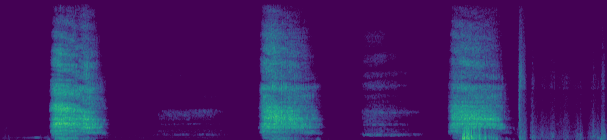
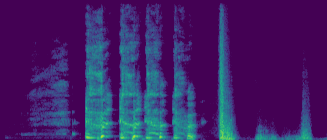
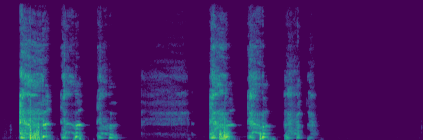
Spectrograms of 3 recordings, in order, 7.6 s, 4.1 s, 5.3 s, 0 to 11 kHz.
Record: exhalation_length: 7.6 s
exhalation_amplitude: 21966
exhalation_signal_mean_std_ratio: 0.4
cough_length: 4.1 s
cough_amplitude: 32768
cough_signal_mean_std_ratio: 0.42
three_cough_length: 5.3 s
three_cough_amplitude: 32768
three_cough_signal_mean_std_ratio: 0.37
survey_phase: beta (2021-08-13 to 2022-03-07)
age: 18-44
gender: Male
wearing_mask: 'No'
symptom_cough_any: true
symptom_runny_or_blocked_nose: true
symptom_shortness_of_breath: true
symptom_headache: true
smoker_status: Never smoked
respiratory_condition_asthma: false
respiratory_condition_other: false
recruitment_source: Test and Trace
submission_delay: 1 day
covid_test_result: Negative
covid_test_method: ePCR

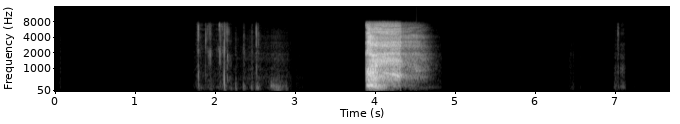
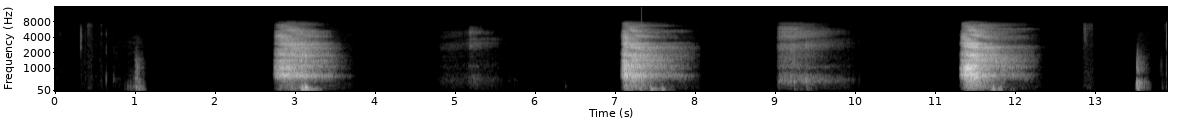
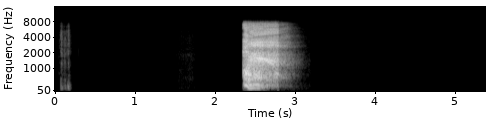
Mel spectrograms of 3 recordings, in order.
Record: three_cough_length: 7.7 s
three_cough_amplitude: 23035
three_cough_signal_mean_std_ratio: 0.19
exhalation_length: 13.9 s
exhalation_amplitude: 13084
exhalation_signal_mean_std_ratio: 0.24
cough_length: 5.4 s
cough_amplitude: 24550
cough_signal_mean_std_ratio: 0.23
survey_phase: alpha (2021-03-01 to 2021-08-12)
age: 45-64
gender: Female
wearing_mask: 'No'
symptom_fatigue: true
symptom_fever_high_temperature: true
symptom_headache: true
symptom_change_to_sense_of_smell_or_taste: true
symptom_onset: 4 days
smoker_status: Ex-smoker
respiratory_condition_asthma: false
respiratory_condition_other: false
recruitment_source: Test and Trace
submission_delay: 2 days
covid_test_result: Positive
covid_test_method: RT-qPCR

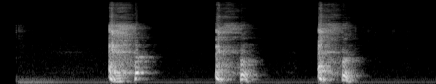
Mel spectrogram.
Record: three_cough_length: 4.4 s
three_cough_amplitude: 32238
three_cough_signal_mean_std_ratio: 0.37
survey_phase: beta (2021-08-13 to 2022-03-07)
age: 45-64
gender: Male
wearing_mask: 'No'
symptom_sore_throat: true
symptom_onset: 12 days
smoker_status: Ex-smoker
respiratory_condition_asthma: false
respiratory_condition_other: false
recruitment_source: REACT
submission_delay: 5 days
covid_test_result: Negative
covid_test_method: RT-qPCR
influenza_a_test_result: Negative
influenza_b_test_result: Negative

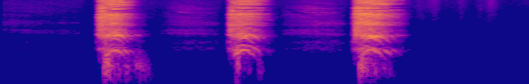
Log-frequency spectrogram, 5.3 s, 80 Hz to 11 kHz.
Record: exhalation_length: 5.3 s
exhalation_amplitude: 3039
exhalation_signal_mean_std_ratio: 0.36
survey_phase: beta (2021-08-13 to 2022-03-07)
age: 45-64
gender: Female
wearing_mask: 'No'
symptom_cough_any: true
symptom_runny_or_blocked_nose: true
symptom_shortness_of_breath: true
symptom_onset: 9 days
smoker_status: Never smoked
respiratory_condition_asthma: true
respiratory_condition_other: false
recruitment_source: REACT
submission_delay: 1 day
covid_test_result: Negative
covid_test_method: RT-qPCR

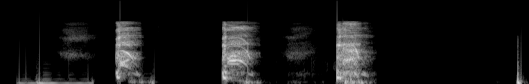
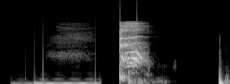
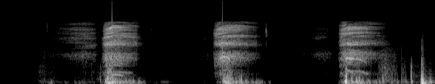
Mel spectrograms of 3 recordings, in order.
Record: three_cough_length: 5.3 s
three_cough_amplitude: 30041
three_cough_signal_mean_std_ratio: 0.34
cough_length: 2.3 s
cough_amplitude: 28632
cough_signal_mean_std_ratio: 0.44
exhalation_length: 4.4 s
exhalation_amplitude: 26376
exhalation_signal_mean_std_ratio: 0.38
survey_phase: alpha (2021-03-01 to 2021-08-12)
age: 18-44
gender: Male
wearing_mask: 'No'
symptom_cough_any: true
symptom_fatigue: true
symptom_headache: true
symptom_change_to_sense_of_smell_or_taste: true
symptom_loss_of_taste: true
symptom_onset: 5 days
smoker_status: Never smoked
respiratory_condition_asthma: false
respiratory_condition_other: false
recruitment_source: Test and Trace
submission_delay: 2 days
covid_test_result: Positive
covid_test_method: ePCR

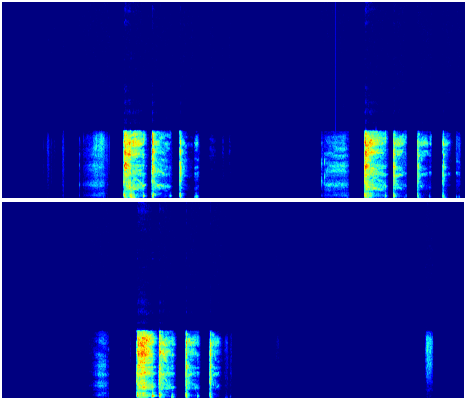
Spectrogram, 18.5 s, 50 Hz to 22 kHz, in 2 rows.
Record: three_cough_length: 18.5 s
three_cough_amplitude: 32664
three_cough_signal_mean_std_ratio: 0.21
survey_phase: beta (2021-08-13 to 2022-03-07)
age: 45-64
gender: Female
wearing_mask: 'No'
symptom_none: true
smoker_status: Never smoked
respiratory_condition_asthma: true
respiratory_condition_other: false
recruitment_source: REACT
submission_delay: 3 days
covid_test_result: Negative
covid_test_method: RT-qPCR
influenza_a_test_result: Unknown/Void
influenza_b_test_result: Unknown/Void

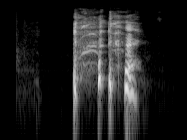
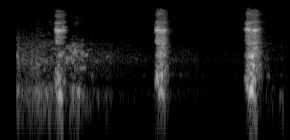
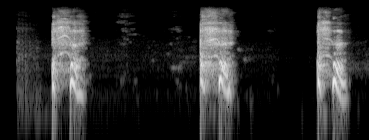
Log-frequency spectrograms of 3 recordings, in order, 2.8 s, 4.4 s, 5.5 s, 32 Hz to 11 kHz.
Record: cough_length: 2.8 s
cough_amplitude: 27500
cough_signal_mean_std_ratio: 0.29
exhalation_length: 4.4 s
exhalation_amplitude: 6688
exhalation_signal_mean_std_ratio: 0.29
three_cough_length: 5.5 s
three_cough_amplitude: 29404
three_cough_signal_mean_std_ratio: 0.39
survey_phase: beta (2021-08-13 to 2022-03-07)
age: 18-44
gender: Female
wearing_mask: 'No'
symptom_fatigue: true
symptom_onset: 12 days
smoker_status: Ex-smoker
respiratory_condition_asthma: true
respiratory_condition_other: false
recruitment_source: REACT
submission_delay: 1 day
covid_test_result: Negative
covid_test_method: RT-qPCR
influenza_a_test_result: Negative
influenza_b_test_result: Negative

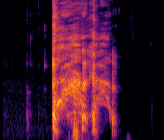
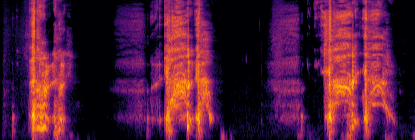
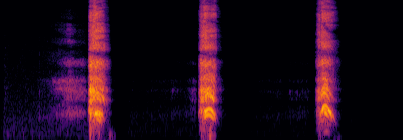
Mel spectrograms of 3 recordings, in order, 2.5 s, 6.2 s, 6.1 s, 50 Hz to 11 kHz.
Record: cough_length: 2.5 s
cough_amplitude: 32768
cough_signal_mean_std_ratio: 0.41
three_cough_length: 6.2 s
three_cough_amplitude: 32768
three_cough_signal_mean_std_ratio: 0.45
exhalation_length: 6.1 s
exhalation_amplitude: 31044
exhalation_signal_mean_std_ratio: 0.27
survey_phase: beta (2021-08-13 to 2022-03-07)
age: 45-64
gender: Male
wearing_mask: 'No'
symptom_cough_any: true
symptom_sore_throat: true
symptom_headache: true
smoker_status: Never smoked
respiratory_condition_asthma: false
respiratory_condition_other: false
recruitment_source: Test and Trace
submission_delay: 2 days
covid_test_result: Positive
covid_test_method: RT-qPCR
covid_ct_value: 19.6
covid_ct_gene: ORF1ab gene
covid_ct_mean: 20.0
covid_viral_load: 280000 copies/ml
covid_viral_load_category: Low viral load (10K-1M copies/ml)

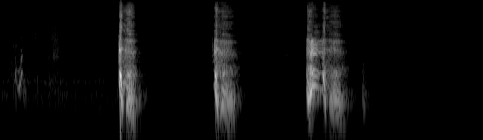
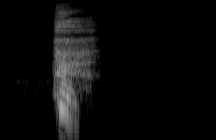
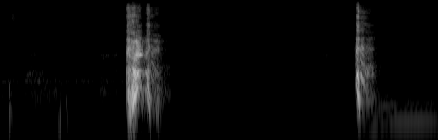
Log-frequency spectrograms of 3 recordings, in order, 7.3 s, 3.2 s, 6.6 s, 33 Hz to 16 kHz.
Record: three_cough_length: 7.3 s
three_cough_amplitude: 32768
three_cough_signal_mean_std_ratio: 0.18
exhalation_length: 3.2 s
exhalation_amplitude: 10088
exhalation_signal_mean_std_ratio: 0.3
cough_length: 6.6 s
cough_amplitude: 26713
cough_signal_mean_std_ratio: 0.19
survey_phase: beta (2021-08-13 to 2022-03-07)
age: 65+
gender: Male
wearing_mask: 'No'
symptom_none: true
smoker_status: Never smoked
respiratory_condition_asthma: false
respiratory_condition_other: false
recruitment_source: REACT
submission_delay: 2 days
covid_test_result: Negative
covid_test_method: RT-qPCR
influenza_a_test_result: Negative
influenza_b_test_result: Negative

